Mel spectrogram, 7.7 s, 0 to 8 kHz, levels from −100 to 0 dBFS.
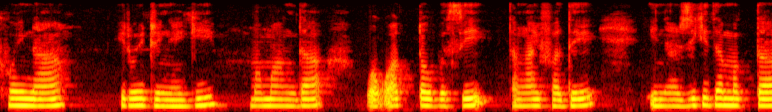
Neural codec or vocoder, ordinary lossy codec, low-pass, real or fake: none; none; 7.2 kHz; real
